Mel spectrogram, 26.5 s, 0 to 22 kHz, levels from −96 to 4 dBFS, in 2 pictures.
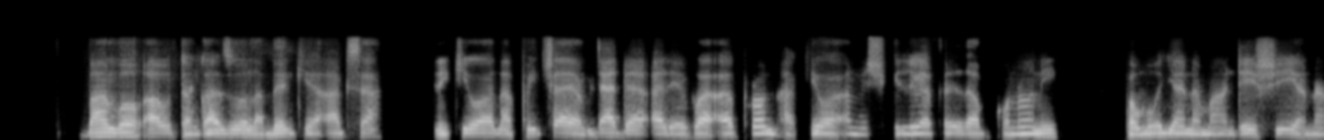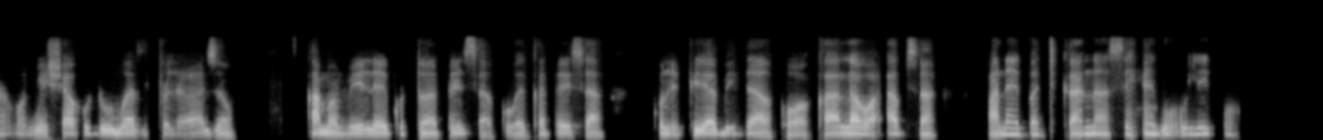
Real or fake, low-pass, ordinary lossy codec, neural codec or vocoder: fake; 7.2 kHz; Opus, 64 kbps; codec, 16 kHz, 1 kbps, X-Codec, HuBERT features, trained on balanced general audio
